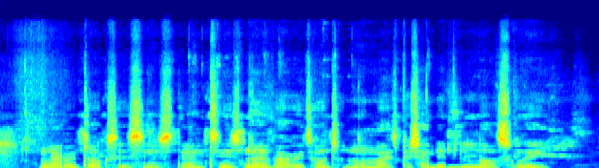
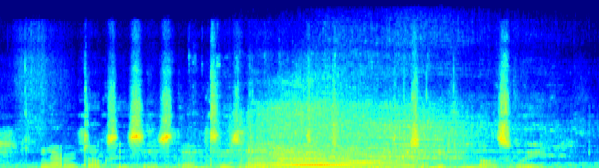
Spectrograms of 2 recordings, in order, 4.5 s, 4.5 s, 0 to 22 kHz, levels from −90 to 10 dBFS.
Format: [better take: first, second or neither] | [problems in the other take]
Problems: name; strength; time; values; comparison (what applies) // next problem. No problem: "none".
first | background sound (Motorcycle / Engine); 1 dB above the speech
